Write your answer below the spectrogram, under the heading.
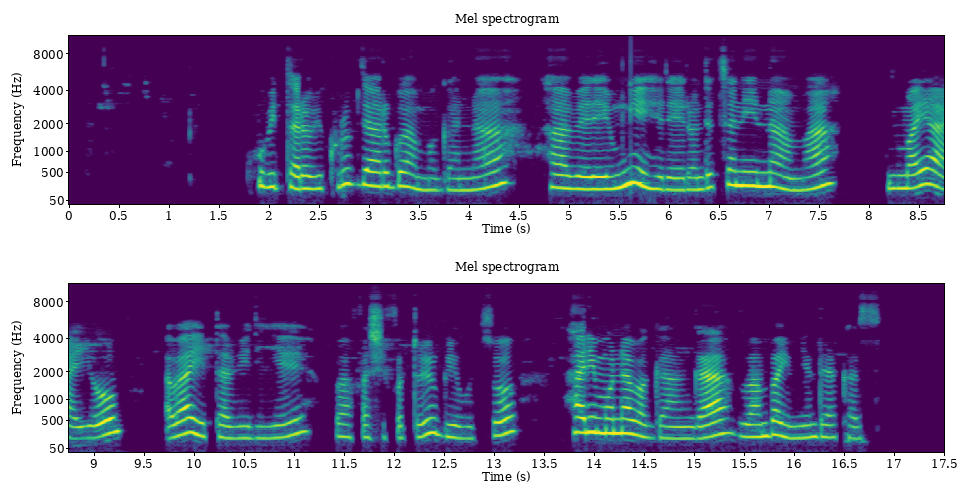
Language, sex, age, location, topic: Kinyarwanda, female, 18-24, Kigali, health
